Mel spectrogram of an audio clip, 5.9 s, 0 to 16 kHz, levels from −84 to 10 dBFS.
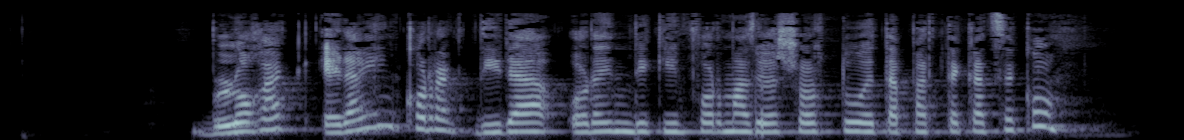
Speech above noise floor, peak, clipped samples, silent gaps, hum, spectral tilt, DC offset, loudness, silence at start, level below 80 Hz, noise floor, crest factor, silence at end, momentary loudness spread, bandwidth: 63 dB; 0 dBFS; under 0.1%; none; none; -2.5 dB/octave; under 0.1%; -24 LUFS; 1 s; -72 dBFS; -87 dBFS; 26 dB; 0.55 s; 6 LU; 11.5 kHz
